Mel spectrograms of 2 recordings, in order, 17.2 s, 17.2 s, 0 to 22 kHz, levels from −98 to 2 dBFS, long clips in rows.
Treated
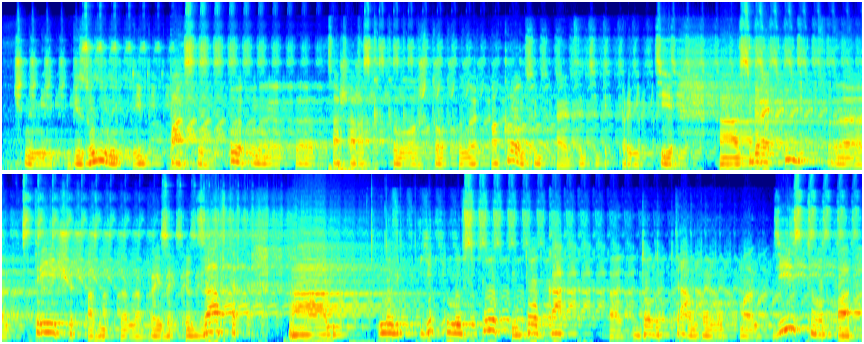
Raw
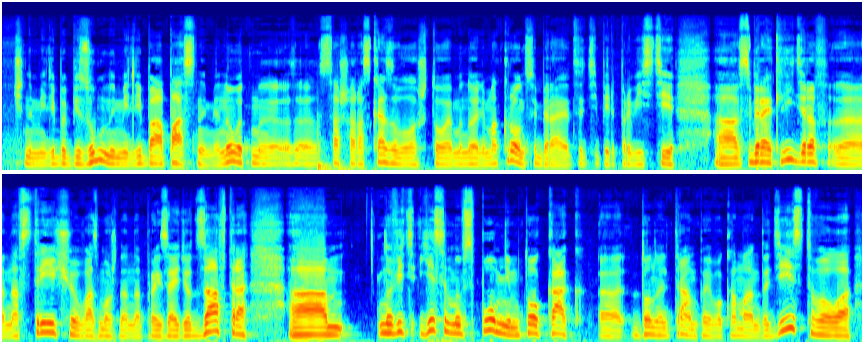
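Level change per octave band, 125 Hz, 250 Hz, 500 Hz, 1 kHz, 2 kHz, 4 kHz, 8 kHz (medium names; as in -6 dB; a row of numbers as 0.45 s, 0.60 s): -2.0 dB, -3.5 dB, -5.5 dB, -3.5 dB, 0.0 dB, +3.0 dB, +3.5 dB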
